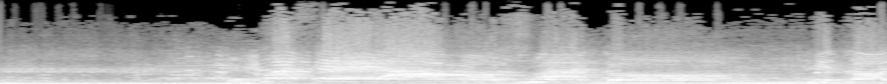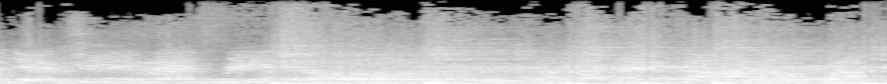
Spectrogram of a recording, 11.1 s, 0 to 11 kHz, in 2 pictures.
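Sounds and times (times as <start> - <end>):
crowd singing and shouting: 0.0 - 11.0
live rock band playing: 0.0 - 11.0.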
